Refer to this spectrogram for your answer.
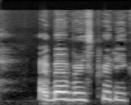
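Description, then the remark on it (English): A voiced yawn: a drawn-out groaning breath of about half a second, followed by a shorter trailing vocal sigh, with no clear words. “I'm not tired. I'm just yawning.”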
